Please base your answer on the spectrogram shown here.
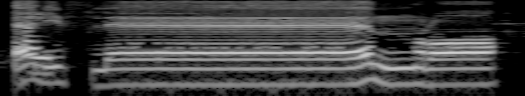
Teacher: ألف لام را مش راء مفيش همزة. ألف لام را.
